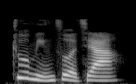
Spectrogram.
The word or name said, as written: 著名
